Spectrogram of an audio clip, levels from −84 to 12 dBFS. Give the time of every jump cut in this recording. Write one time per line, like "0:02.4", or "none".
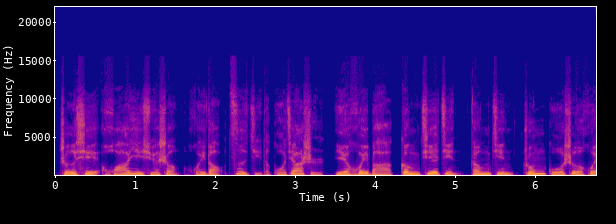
0:03.4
